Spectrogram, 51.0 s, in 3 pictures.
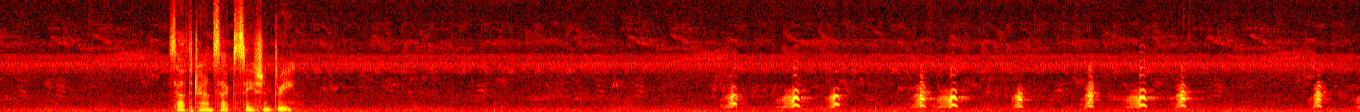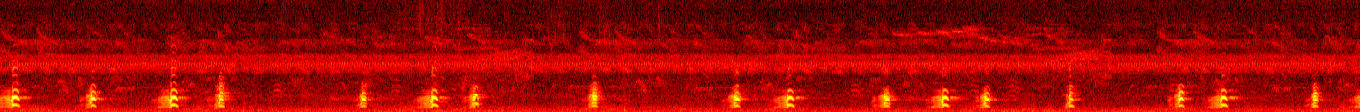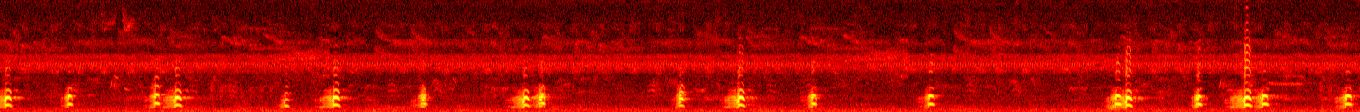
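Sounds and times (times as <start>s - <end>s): high-pitched insect drone: 0.0s - 51.0s.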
